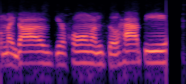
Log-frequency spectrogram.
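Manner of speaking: mock frantic crying with tearful relief. Retelling how mom and sister greeted them at home: imitating frantic crying. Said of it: "they're frantically crying".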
